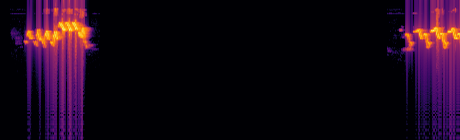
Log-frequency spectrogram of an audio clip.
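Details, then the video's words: American redstart singing two high, thin phrases of rapid repeated notes, each lasting about a second and a half and separated by several seconds of silence. "American Redstart Song! Call! Sound! Singing! - Candelita Norteña Canto"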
